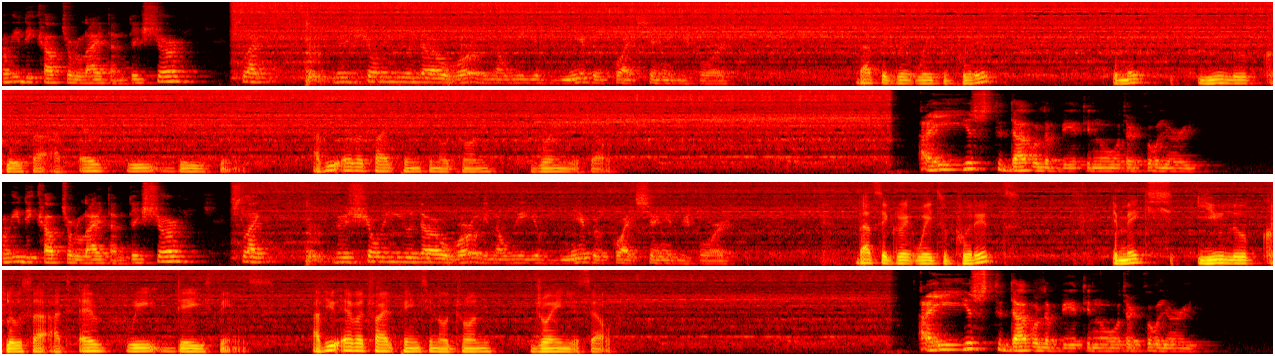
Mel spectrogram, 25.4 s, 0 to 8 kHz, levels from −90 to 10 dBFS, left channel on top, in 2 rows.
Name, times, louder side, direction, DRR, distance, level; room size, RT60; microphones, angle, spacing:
voice 1, 0.0-1.9 2.3-2.7 3.3-7.3 21.9-24.6, right 2 dB, 30° right, 1.9 m, -31 dB
sound 1, 2.3-21.6, left 9 dB, 45° left, 0.5 m, -38 dB
voice 2, 8.2-10.2 10.7-15.4 15.8-17.6 18.0-19.0, right 7 dB, 70° right, 0.3 m, -26 dB
9.9 x 5.7 x 4.1 m
head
